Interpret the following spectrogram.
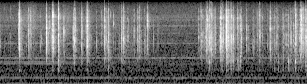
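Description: Typing on a computer keyboard: scattered keystrokes, then a quicker run of keys about four seconds in.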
